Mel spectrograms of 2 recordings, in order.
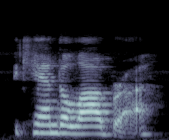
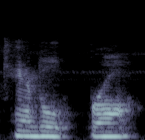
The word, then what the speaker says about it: candelabra: Candelabra. It's pronounced candle bra. No, it's not. It's like a, little bra for candles?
